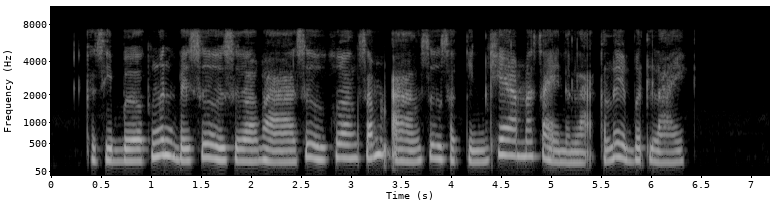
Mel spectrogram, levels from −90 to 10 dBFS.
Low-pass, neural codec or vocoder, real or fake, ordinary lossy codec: 7.2 kHz; codec, 16 kHz, 16 kbps, FreqCodec, larger model; fake; none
